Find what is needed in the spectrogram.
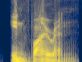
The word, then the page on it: environ: American English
